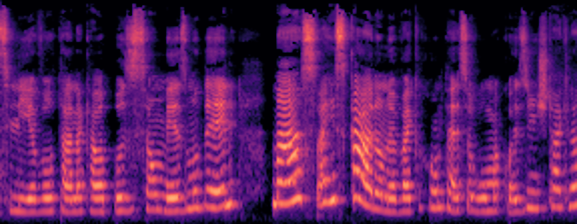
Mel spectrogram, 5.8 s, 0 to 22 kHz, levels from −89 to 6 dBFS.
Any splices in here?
no; 0 cuts

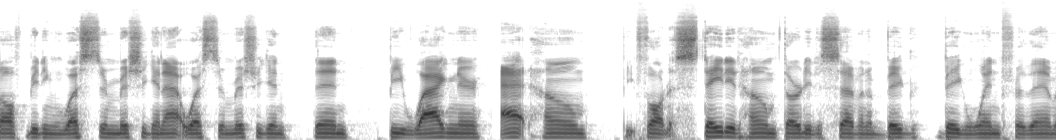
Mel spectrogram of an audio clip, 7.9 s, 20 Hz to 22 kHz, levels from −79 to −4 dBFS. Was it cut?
yes; 3 cuts; at 2.2 s, 3.7 s, 7.0 s

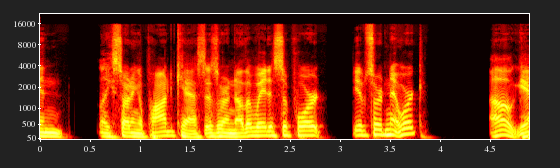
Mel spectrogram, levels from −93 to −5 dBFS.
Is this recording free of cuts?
yes; 0 cuts

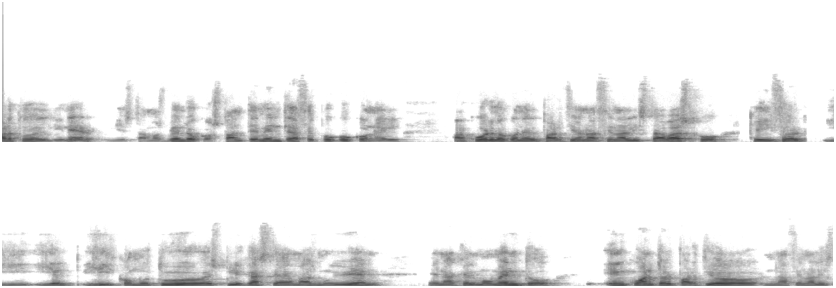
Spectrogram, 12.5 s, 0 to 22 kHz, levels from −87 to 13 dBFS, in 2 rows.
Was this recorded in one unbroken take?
no; 2 cuts; at 5.5 s, 6.0 s

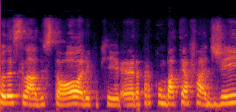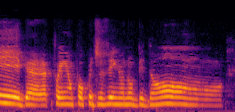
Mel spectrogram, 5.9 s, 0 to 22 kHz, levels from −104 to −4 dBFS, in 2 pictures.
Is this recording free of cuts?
no; 1 cut; at 1.5 s

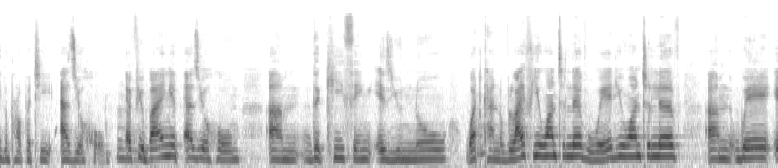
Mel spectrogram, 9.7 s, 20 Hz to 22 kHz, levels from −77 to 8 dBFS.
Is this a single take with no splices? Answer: yes; 0 cuts

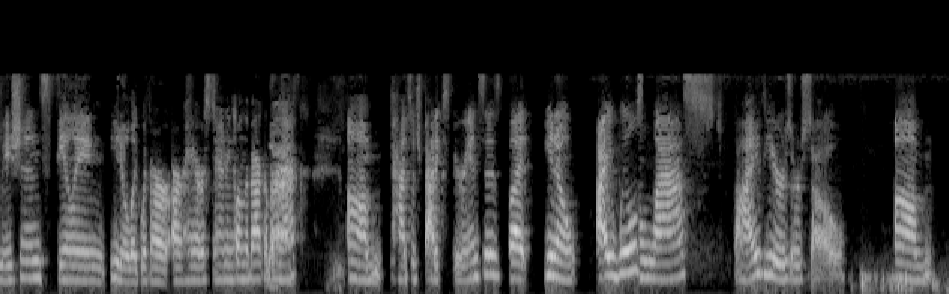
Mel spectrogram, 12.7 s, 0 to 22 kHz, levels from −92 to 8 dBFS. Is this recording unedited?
no; 5 cuts; at 3.1 s, 5.2 s, 7.1 s, 7.8 s, 8.5 s

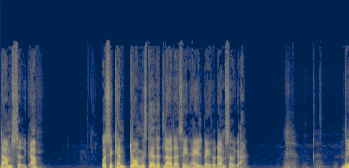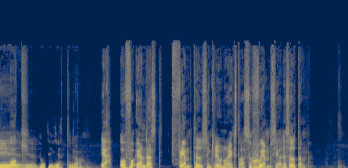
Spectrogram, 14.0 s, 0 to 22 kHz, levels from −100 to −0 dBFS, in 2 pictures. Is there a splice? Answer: no; 0 cuts

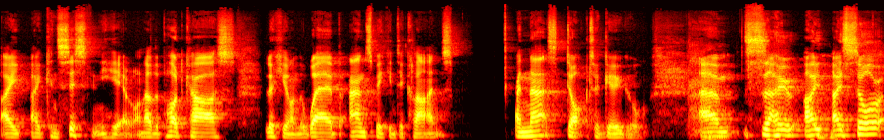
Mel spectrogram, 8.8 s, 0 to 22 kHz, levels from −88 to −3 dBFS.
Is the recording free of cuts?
yes; 0 cuts

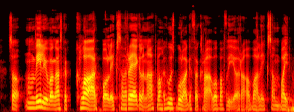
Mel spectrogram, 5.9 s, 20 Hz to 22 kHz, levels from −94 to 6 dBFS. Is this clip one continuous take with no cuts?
no; 3 cuts; at 1.4 s, 3.2 s, 4.5 s

